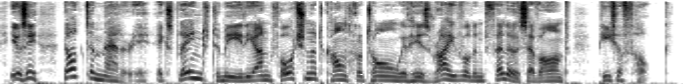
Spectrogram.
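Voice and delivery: lightly voiced, genial gentleman; cordial gentleman journalist. A narrator's reading. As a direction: explain yourself with airy cordiality. Oliphant explains at length.

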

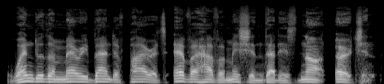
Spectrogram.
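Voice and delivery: ordinary delivery, nothing marked

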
